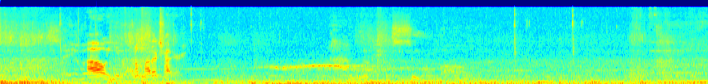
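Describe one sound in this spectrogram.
Video game spell and hit effects crackle and whoosh.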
